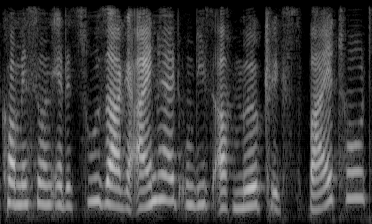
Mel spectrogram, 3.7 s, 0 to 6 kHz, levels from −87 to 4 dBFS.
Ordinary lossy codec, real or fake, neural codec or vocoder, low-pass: none; fake; codec, 16 kHz, 1.1 kbps, Voila-Tokenizer; 5.4 kHz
